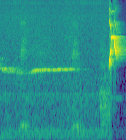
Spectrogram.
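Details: Pet African grey parrot mimicking mockingbirds, giving a thin steady whistle held for over a second, followed by a sharp high chirp.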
